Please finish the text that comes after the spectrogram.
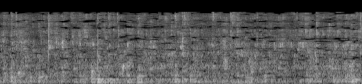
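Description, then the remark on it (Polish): Water pours steadily from a tap into a bathtub, a continuous loud rushing splash with a hollow, filling resonance that holds evenly throughout, with no voices. “Poczekam, aż woda naleci, wtedy będzie mnie lepiej słychać.”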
